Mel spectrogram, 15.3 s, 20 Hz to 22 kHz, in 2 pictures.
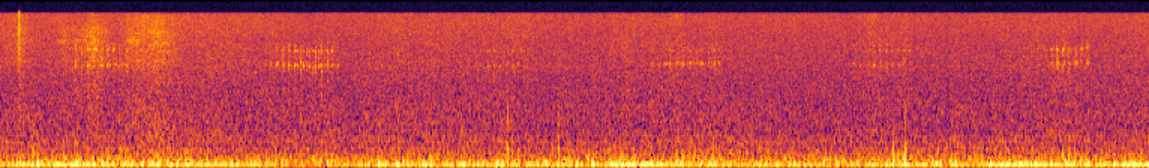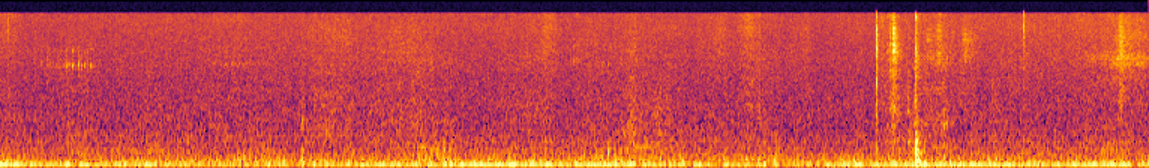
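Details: Massaged female cat Danci, tentative yet enjoying the work, purrs on February 9, 2022; a long unbroken low rumbling purr with soft handling rustles and a single sharp tap near the end.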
